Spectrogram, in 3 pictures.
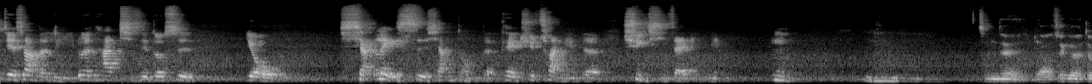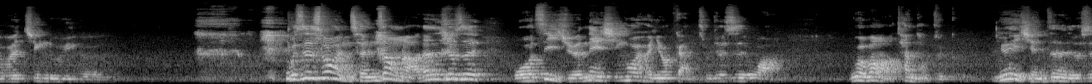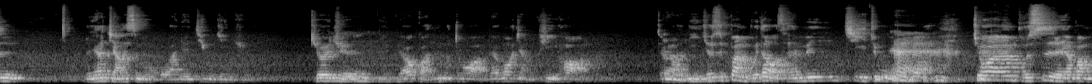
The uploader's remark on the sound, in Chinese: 錄音地點｜ 藍色咖啡館 108台北市萬華區大理街131號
